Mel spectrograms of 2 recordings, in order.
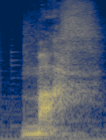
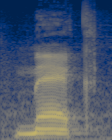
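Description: First: The word is said with a German pronunciation. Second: The word is said with an English pronunciation. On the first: "So I think you could also say Mach" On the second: "how you say it in English"

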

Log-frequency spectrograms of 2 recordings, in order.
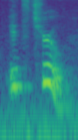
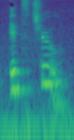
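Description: No difference in how they are said.

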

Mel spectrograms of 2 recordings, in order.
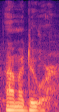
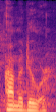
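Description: No difference in how they are said.

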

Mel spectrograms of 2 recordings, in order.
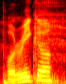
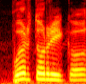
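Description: First: It is pronounced with English sounds. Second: It is pronounced with Spanish sounds. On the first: The speaker calls it wrong. "it's Puerto Rico, isn't it?" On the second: The speaker calls it right. "Say it right, okay?"

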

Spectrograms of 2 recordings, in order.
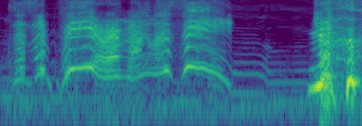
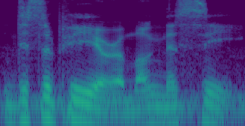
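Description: First: It is said in a Toad impression voice. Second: It is said in a very deep voice.

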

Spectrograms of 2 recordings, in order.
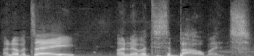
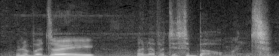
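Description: First: It is said in the speaker's ordinary voice. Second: It is said in a put-on character voice. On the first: "Or as Duke would say" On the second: "Or I could do it in his few voice"

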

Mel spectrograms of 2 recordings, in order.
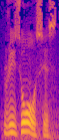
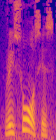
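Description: First: The stress is on the second syllable. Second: The stress is on the second syllable.

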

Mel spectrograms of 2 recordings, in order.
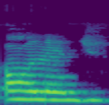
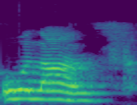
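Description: First: It is pronounced the English way. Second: It is pronounced the German way. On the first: The speaker calls it wrong. "you don't tell some German orange" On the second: The speaker calls it right. "you tell some orange but in pronounce some different"

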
